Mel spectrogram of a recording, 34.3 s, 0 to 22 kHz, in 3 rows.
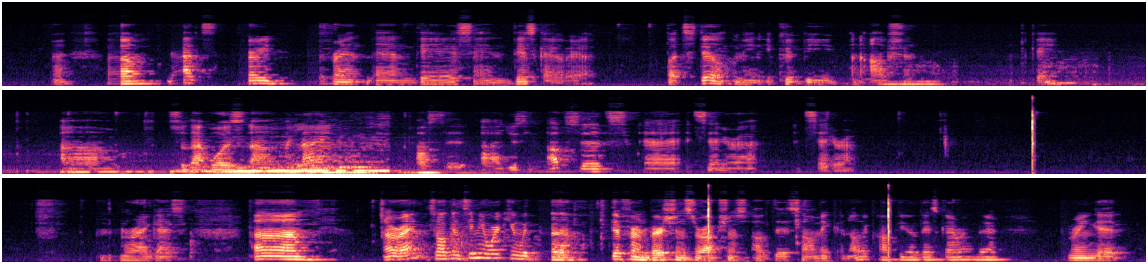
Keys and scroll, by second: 27.7 Escape, 28.2-28.9 typing, 30.7 space.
